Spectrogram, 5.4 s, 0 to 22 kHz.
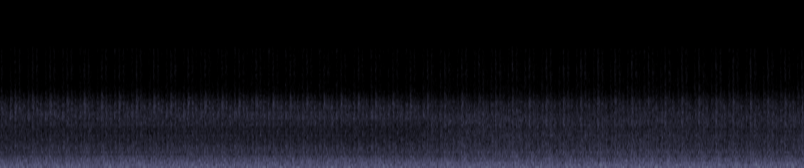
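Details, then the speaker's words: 1958 Porsche 356A during Zenith carburetor tuning, idle around 900 rpm: low slightly uneven idle pulsing about three beats a second, a little fussy and unsettled while idle screws are adjusted. "it seems to me like it's a little fussy to be honest idle wise were right around 900"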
